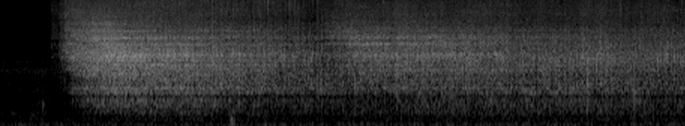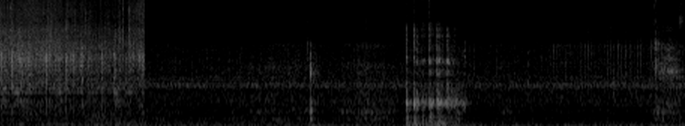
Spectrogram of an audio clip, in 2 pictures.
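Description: Dosa batter sizzling on a hot flat griddle pan as it is poured and spread in circles with a ladle. The sizzle starts loud, slowly weakens, and cuts off abruptly about eleven seconds in, leaving a short faint sound a few seconds later.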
